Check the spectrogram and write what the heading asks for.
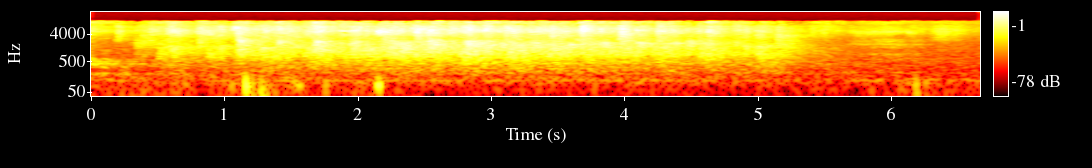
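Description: A crowd applauds a married couple steadily, a dense wash of clapping that holds for about five seconds before thinning and fading, with a few sharper individual claps and taps standing out.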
